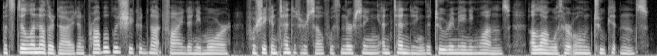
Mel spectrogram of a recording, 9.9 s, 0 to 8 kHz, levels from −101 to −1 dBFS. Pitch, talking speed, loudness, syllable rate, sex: 175 Hz, 185 wpm, -17 LUFS, 4.8 syllables/s, female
